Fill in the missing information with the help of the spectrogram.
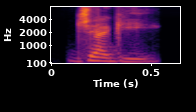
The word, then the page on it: jaggy: Indian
